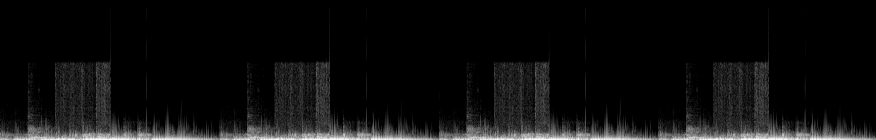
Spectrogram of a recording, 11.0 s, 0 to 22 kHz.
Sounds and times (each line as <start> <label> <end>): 0.0 Drum Loop 10.6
